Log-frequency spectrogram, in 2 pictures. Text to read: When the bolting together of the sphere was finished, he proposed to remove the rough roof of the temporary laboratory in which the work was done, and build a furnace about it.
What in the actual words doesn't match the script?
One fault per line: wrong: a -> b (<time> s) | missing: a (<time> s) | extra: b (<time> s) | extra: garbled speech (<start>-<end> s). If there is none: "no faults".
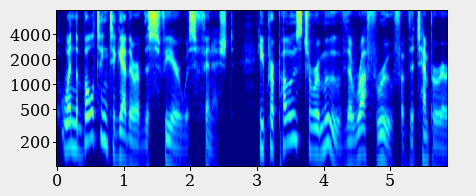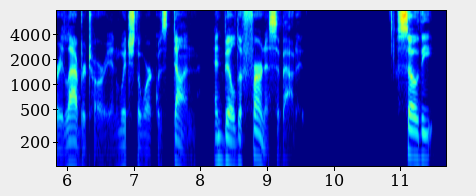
extra: So the (10.9 s)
